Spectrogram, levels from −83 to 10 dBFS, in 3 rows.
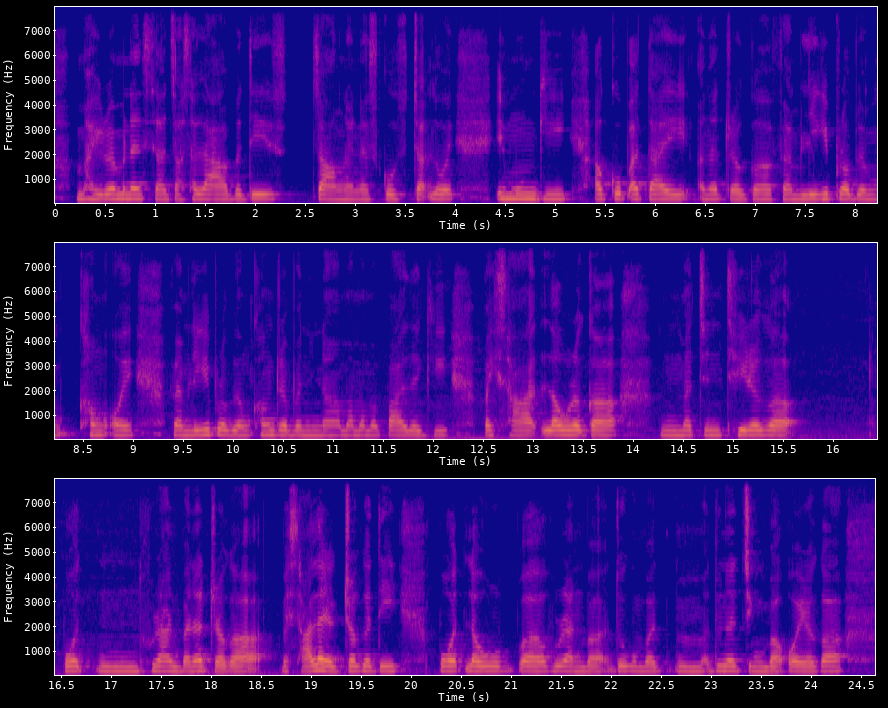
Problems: none marked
